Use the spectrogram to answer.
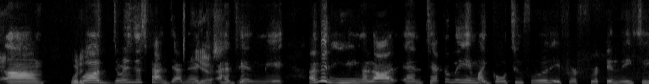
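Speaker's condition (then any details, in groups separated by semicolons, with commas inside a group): Mild cerebral palsy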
